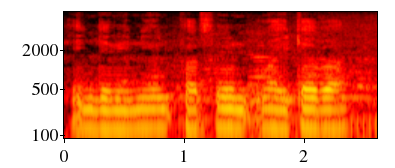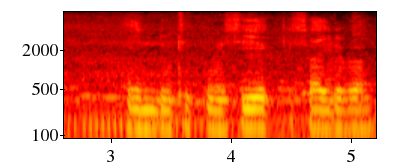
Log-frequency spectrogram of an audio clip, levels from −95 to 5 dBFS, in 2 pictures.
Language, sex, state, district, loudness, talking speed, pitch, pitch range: Hindi, male, Uttar Pradesh, Gorakhpur, -34 LUFS, 125 wpm, 125 Hz, 120-130 Hz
